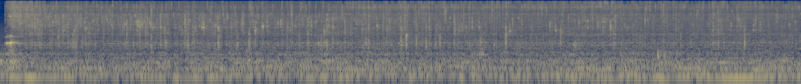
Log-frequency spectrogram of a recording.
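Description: Chopped onions and green chillies frying in refined oil, a loud, steady close-up sizzle with a crackly hiss and occasional stirring scrapes, no voices.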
